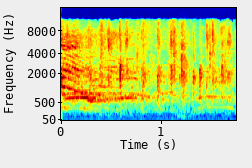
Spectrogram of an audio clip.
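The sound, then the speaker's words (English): An audience claps during a sermon in a steady, dense patter of many hands, with a man's voice trailing off over the first part of the applause. “Just understand, young person, you're clapping now.”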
